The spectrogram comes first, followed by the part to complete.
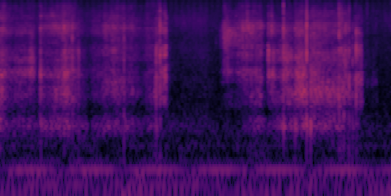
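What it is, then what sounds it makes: Plastic deodorant stick. Long painted nails scratch and tap a blue plastic Secret deodorant stick, a hand-sized hollow stick with a cap, held in one hand. Bright, crackly scratching comes in bursts broken by short sharp taps, with a brief quieter lull around two seconds. A steady low hum runs underneath throughout.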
